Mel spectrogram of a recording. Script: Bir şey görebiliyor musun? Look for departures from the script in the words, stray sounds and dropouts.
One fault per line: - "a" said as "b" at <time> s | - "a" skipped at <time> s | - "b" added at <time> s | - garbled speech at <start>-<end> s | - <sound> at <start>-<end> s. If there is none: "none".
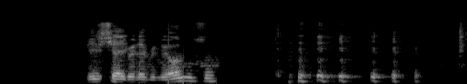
- laugh at 2.7-4.3 s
